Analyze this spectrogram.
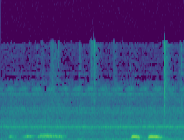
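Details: Spotted dove contest in Cà Mau, Vietnam, a wild-caught bird challenging other doves: soft, distant coos early on, then two louder, closer coo notes near the end, over a low hum.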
